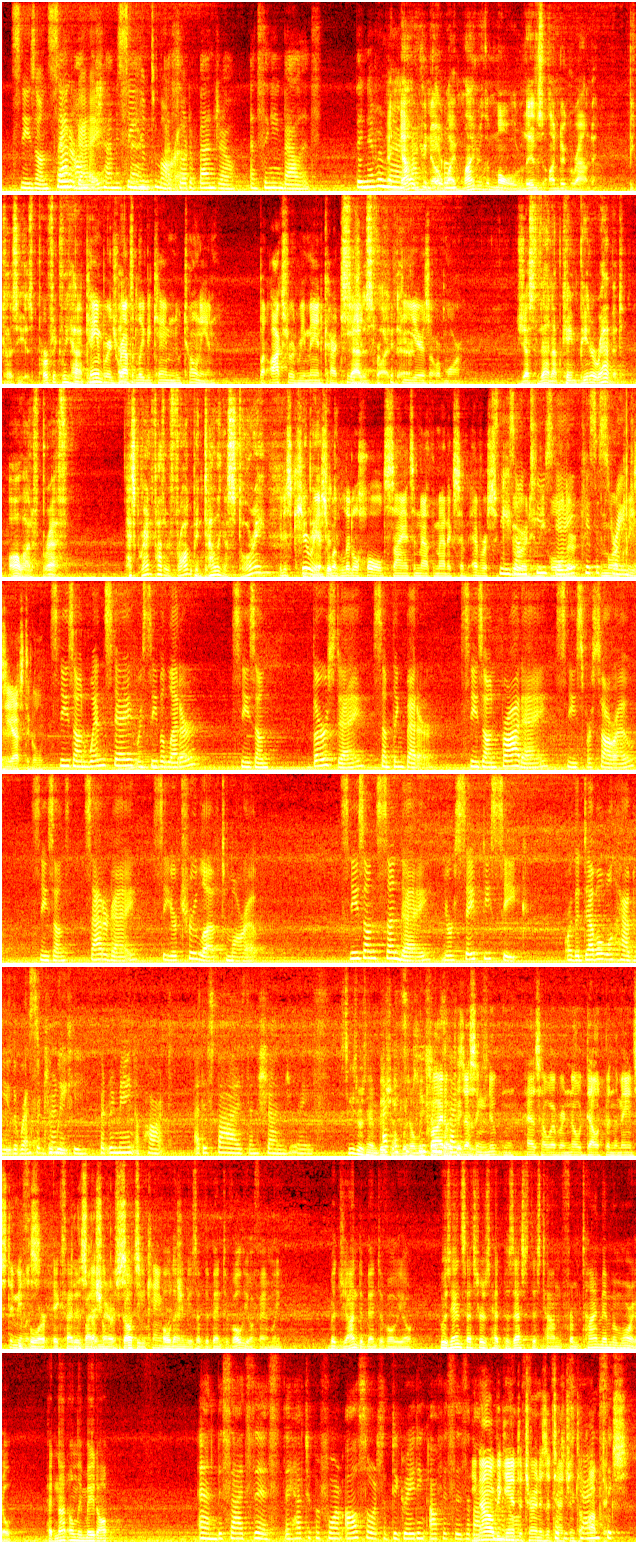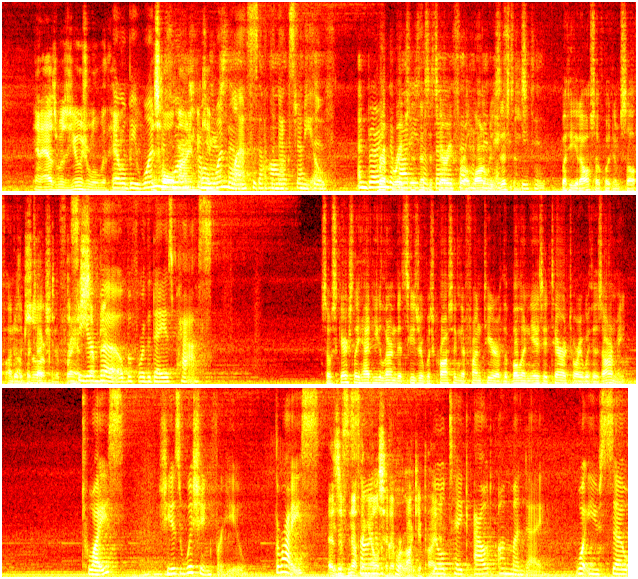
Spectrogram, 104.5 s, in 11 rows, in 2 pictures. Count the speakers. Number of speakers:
4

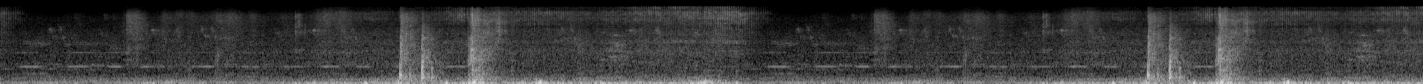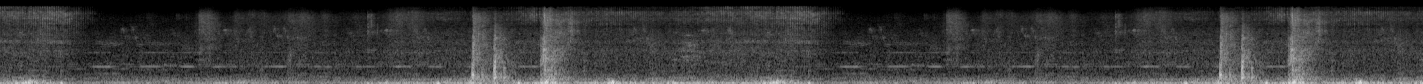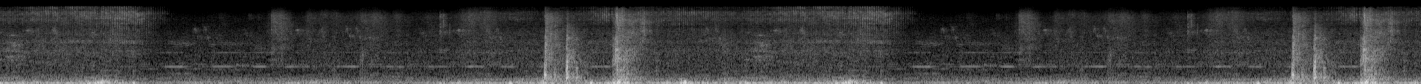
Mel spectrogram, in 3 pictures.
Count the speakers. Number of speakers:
0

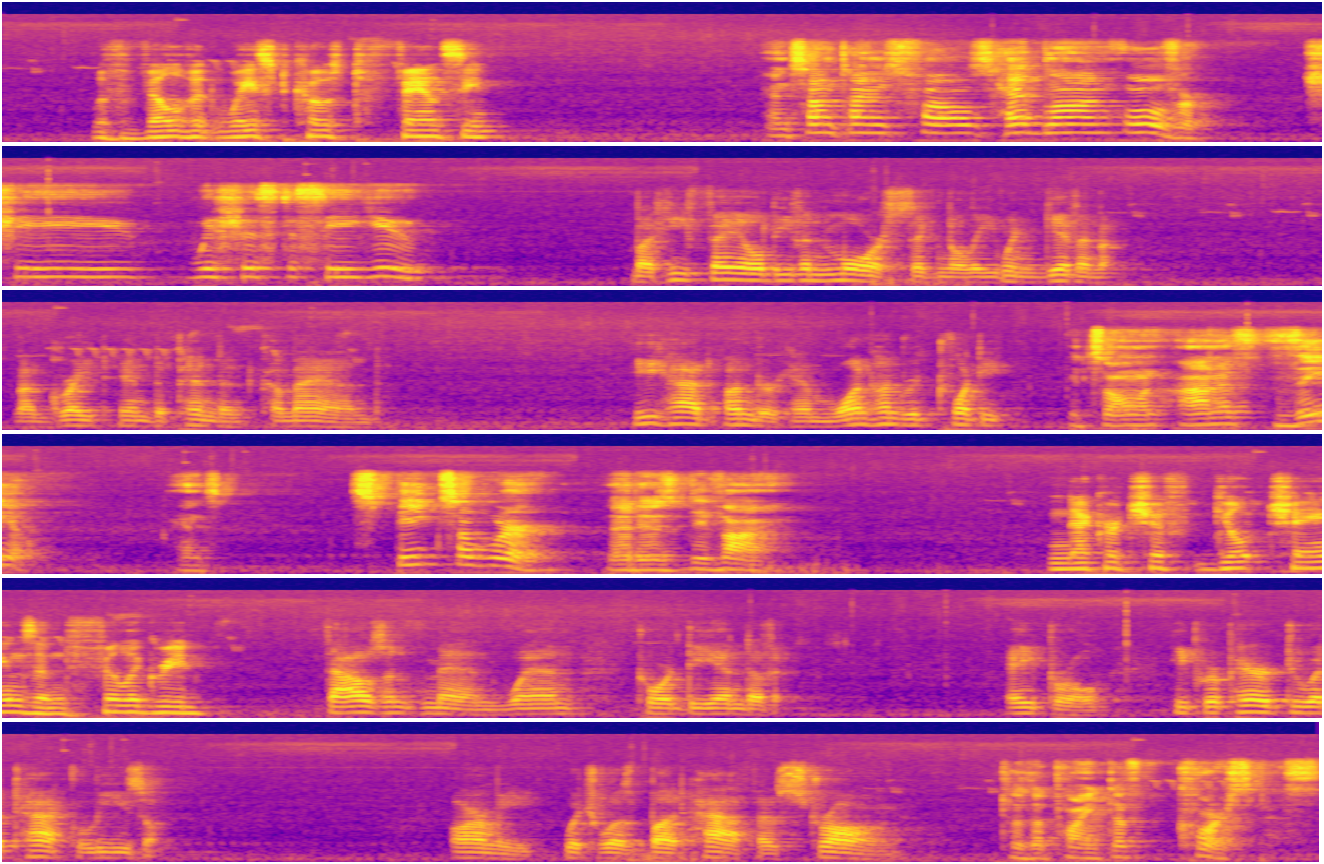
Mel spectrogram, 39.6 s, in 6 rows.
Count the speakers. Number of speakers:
4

